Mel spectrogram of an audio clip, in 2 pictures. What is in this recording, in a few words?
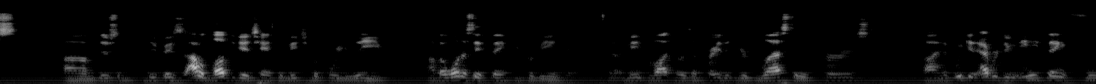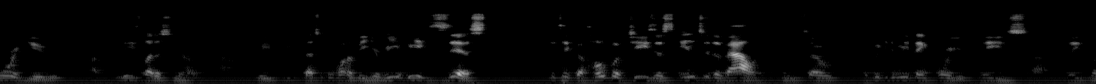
sermon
